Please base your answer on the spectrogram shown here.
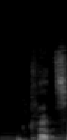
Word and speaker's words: quetzal: quetzal there it is cuts a like pretzel very vague memories of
